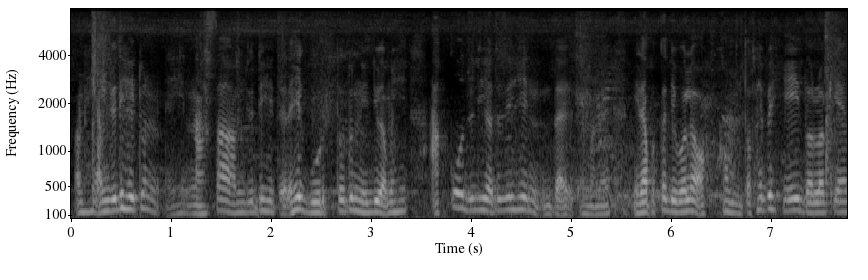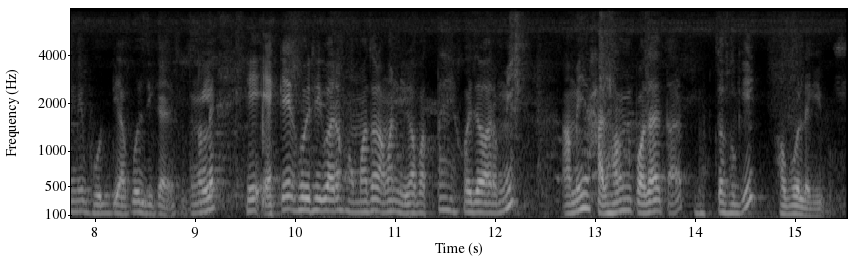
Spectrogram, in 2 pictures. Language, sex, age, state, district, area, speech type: Assamese, male, 18-30, Assam, Kamrup Metropolitan, urban, spontaneous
